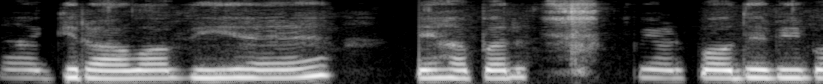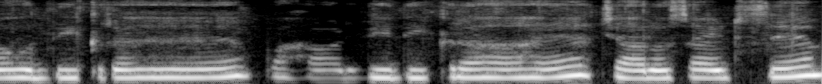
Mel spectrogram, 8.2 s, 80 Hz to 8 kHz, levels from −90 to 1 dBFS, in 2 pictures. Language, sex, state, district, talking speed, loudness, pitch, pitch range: Hindi, female, Chhattisgarh, Sarguja, 155 wpm, -15 LUFS, 240 Hz, 235-250 Hz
